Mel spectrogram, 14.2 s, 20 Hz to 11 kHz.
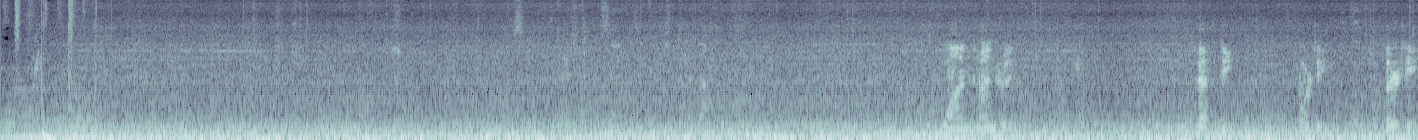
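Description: Steady low rumble of airflow and engines in a Boeing 777 freighter's cockpit on short final. From about ten seconds in, the automated radio-altimeter callouts begin counting down the height above the runway, a few seconds before touchdown.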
